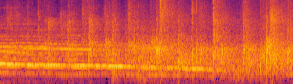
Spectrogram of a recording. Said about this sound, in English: Yay! That's the applause of the concert audience when she comes back to life.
